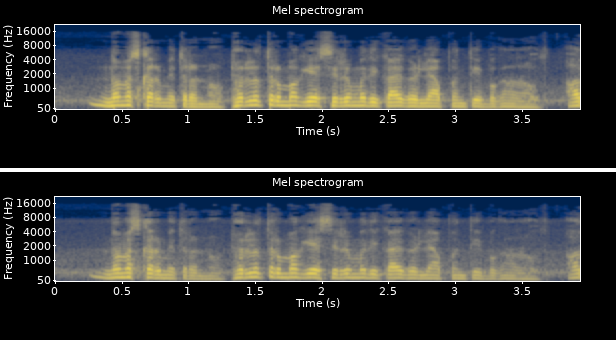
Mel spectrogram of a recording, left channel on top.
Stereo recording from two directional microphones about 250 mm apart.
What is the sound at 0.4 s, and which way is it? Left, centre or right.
Speech, left.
